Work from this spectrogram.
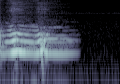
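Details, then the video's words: A North American coyote gives a brief, tonal, howl-like yelp with a slight bend in pitch. "The sound of a Coyote"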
